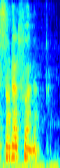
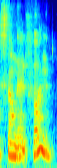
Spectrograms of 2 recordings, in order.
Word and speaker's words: Sandalphone: J'ai voulu mettre un E parce que phonétiquement, Sandalphone, ça me semble beaucoup plus doux que Sandalphon.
